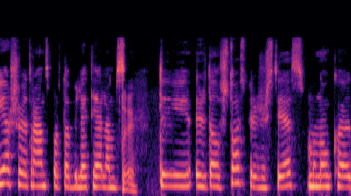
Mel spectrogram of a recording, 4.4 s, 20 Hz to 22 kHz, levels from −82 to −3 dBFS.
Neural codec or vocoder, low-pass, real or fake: none; 9.9 kHz; real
